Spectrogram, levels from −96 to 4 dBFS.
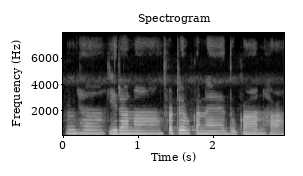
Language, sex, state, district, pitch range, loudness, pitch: Hindi, female, Chhattisgarh, Balrampur, 200-250 Hz, -28 LUFS, 235 Hz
